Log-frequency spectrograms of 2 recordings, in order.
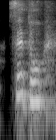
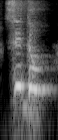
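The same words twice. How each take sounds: First: Said in the usual way. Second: Emphatic high. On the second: Real, not acted.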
